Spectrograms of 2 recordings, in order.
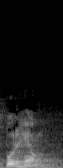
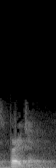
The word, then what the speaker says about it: Spurgeon: El notable predicador, ministro bautista, Charles Haddon Spurgeon, aquí se pronuncia Spurgeon, es lo mismo, la pronunciación en inglés es Spurgeon,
